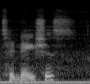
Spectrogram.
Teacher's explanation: tenacious second syllable is accented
